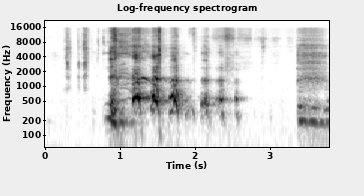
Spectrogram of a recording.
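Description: Men laugh heartily over an online call.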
